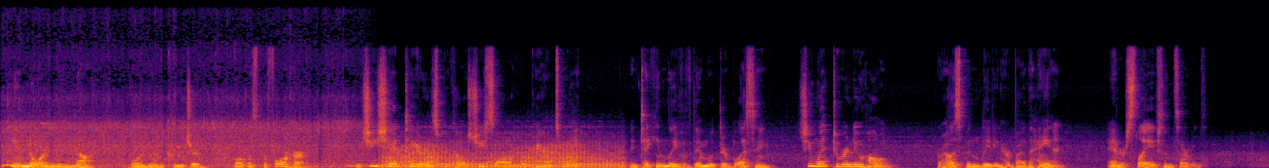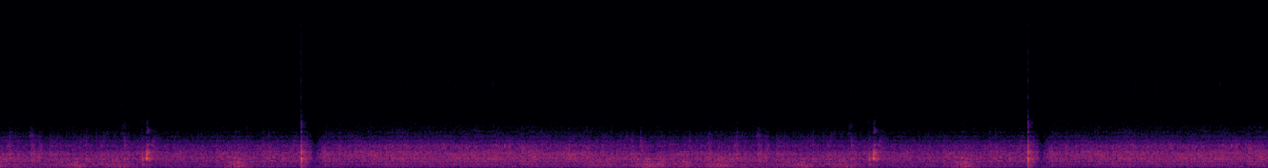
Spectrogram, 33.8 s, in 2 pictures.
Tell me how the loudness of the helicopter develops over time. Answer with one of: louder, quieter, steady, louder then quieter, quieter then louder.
louder.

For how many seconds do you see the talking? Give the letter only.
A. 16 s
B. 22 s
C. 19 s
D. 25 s
A.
